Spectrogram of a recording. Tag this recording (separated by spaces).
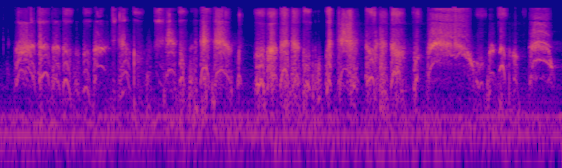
animal call creature sealife sound squid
